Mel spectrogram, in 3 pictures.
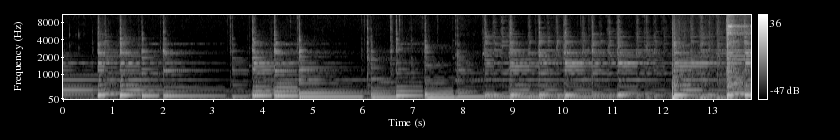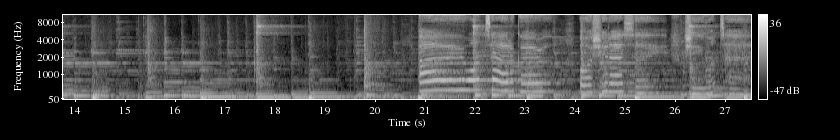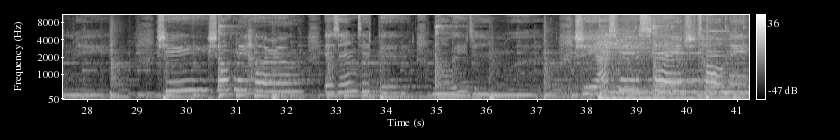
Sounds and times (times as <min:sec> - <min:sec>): Music: 0:00.0 - 0:41.2.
